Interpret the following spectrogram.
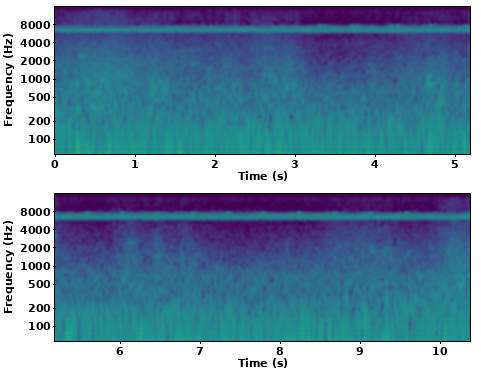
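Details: Tongan insects around Avalau island keep up an even, thin, very high continuous buzz with slight pulsing above it, accompanied by quiet lapping of light waves on old lava.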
